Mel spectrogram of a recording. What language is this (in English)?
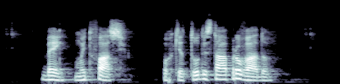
Portuguese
